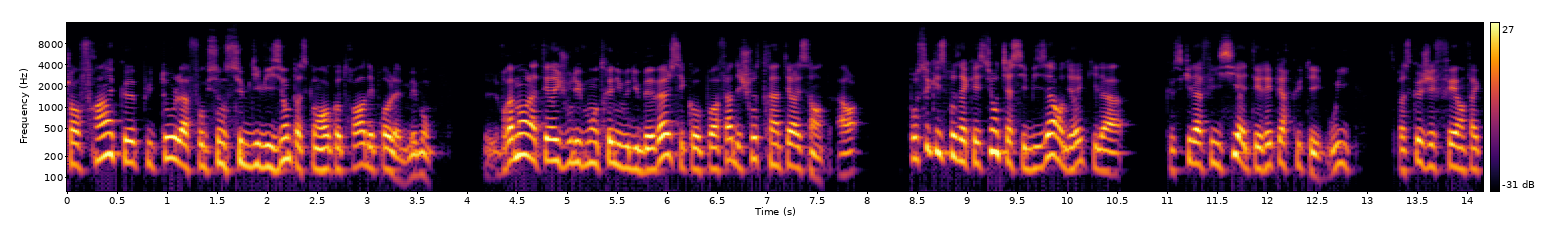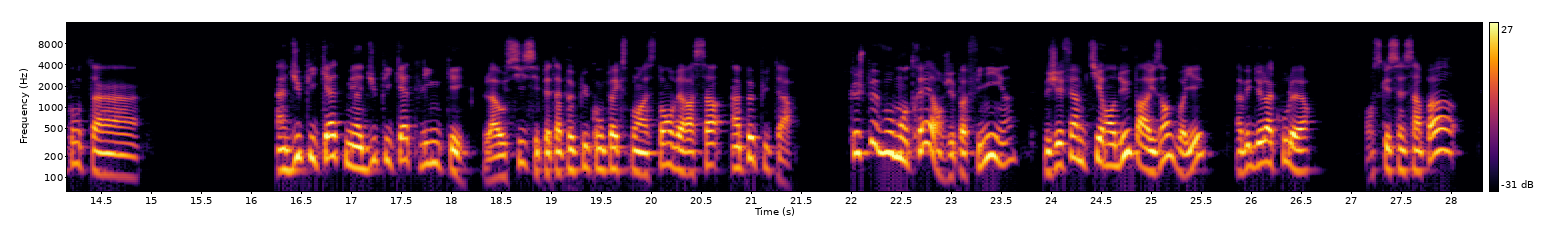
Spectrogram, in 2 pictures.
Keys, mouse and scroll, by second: 4.5-8.1 shift+middle drag, 5.6 scroll, 8.6 Tab, 8.6 middle click, 9.4-14.6 middle drag, 12.5-13.3 scroll down 2, 18.4 scroll down 1, 19.3 middle click, 21.2 a, 22.4 z, 26.7-27.8 middle drag, 27.4-28.3 scroll up 3, 27.9-28.3 middle drag.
